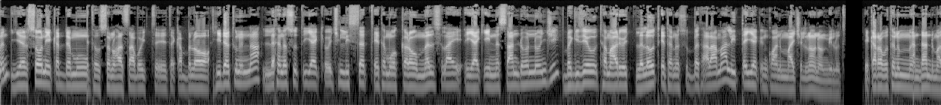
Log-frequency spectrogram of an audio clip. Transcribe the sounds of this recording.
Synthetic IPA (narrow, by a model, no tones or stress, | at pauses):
ɨnjɛɾso̞njɛkʼəd̪ːəmut̪ʰəwɔsːənuhasːaβo̞t͡ʃːɛt̪ʰəkʼəbːɨləwhid̪ət̪ʰunɨnːalət̪ʰənəsːut̪ʼɨjːakʼe̞wo̞t͡ʃːlisət̪ʼjɛt̪ʰəmokːəɾəwməlslajt̪ʼɨjːakʼe̞ɪnːəsːaɨnd̪əho̞nːəwɨɲd͡ʒibəɡize̞t̪ʰəmaɾiwo̞t͡ʃːlələwt̪ʼjɛt̪ʰənəsːubːət̪a̰lamalit̪ʼːəjːɛkʼɨŋkʷa̰nɨmːajt͡ʃɪlnəwnəwjɛmːilut̪ | jɛkʼərːəβut̪ʰɨnɨmnd̪and̪ma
